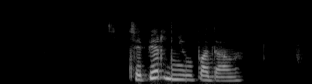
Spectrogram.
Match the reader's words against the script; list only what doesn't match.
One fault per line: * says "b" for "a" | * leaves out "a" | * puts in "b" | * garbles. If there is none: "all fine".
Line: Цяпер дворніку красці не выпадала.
* leaves out "дворніку красці"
